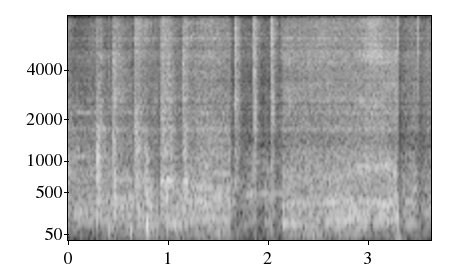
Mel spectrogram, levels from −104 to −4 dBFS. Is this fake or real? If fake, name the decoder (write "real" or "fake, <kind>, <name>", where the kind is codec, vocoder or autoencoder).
fake, codec, SNAC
